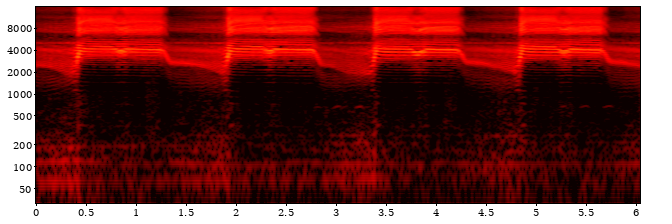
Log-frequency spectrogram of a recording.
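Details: Cicada in Thailand, filmed from a distance, which keeps calling despite moving between perches: loud, shrill buzzing bursts of about a second, each sliding downward at the end, repeated steadily about forty times a minute.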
